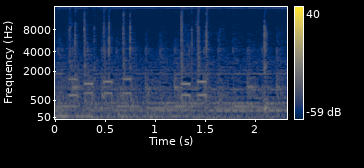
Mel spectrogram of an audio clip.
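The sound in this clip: Touch-tone telephone dialing in a dubbed film scene, where a man keys a number into another person's phone: a rapid series of short, clear DTMF beeps of varying pitch over a steady low background.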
